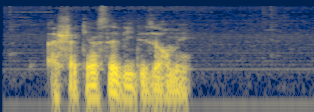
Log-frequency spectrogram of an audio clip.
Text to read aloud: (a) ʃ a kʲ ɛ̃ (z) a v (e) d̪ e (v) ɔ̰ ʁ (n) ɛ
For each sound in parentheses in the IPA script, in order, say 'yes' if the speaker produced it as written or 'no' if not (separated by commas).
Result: yes, no, no, no, no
